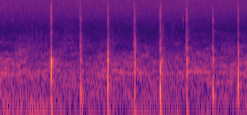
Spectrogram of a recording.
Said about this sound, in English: That's the first time I've actually stopped the show to give you a clap.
